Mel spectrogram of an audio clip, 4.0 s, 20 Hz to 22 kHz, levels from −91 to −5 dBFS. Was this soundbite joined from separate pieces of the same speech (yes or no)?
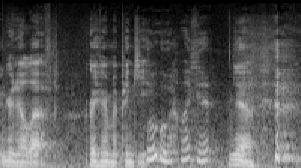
no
